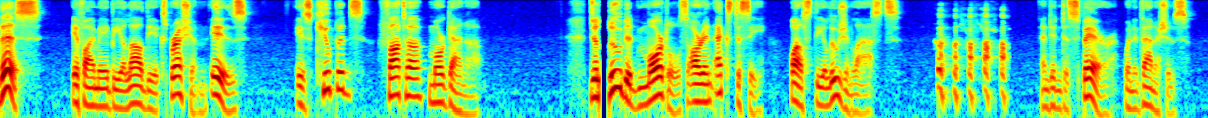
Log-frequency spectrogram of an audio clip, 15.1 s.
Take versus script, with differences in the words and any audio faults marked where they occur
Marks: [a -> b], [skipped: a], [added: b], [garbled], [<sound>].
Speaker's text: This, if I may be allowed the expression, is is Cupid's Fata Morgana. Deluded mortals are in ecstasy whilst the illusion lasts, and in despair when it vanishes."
This, if I may be allowed the expression, is is Cupid's Fata Morgana. Deluded [dropout] mortals are in ecstasy whilst the illusion lasts, [laugh] and in despair when it vanishes."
